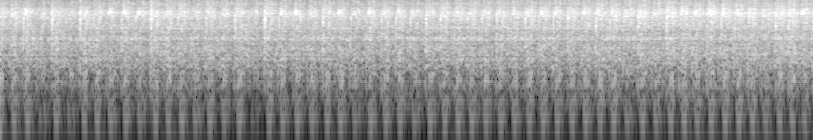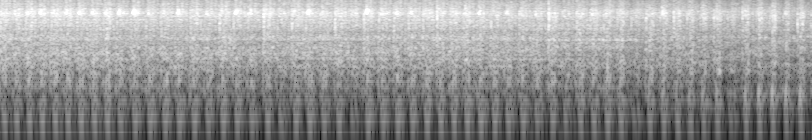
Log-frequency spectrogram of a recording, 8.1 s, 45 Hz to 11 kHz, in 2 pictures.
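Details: 2004 KTM LC4 640 single, 11,000 km, Akrapovic slip-on, at 40°C oil temperature with a little choke: fast, fairly even ticking clatter over the idle; unusual top-end mechanical noise, cause not pinned down.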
